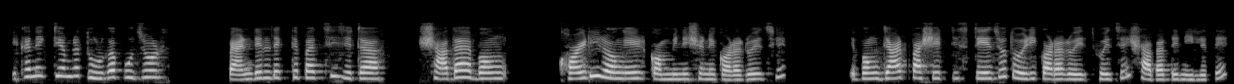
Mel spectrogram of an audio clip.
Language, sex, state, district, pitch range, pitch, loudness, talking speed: Bengali, female, West Bengal, Jhargram, 250-320 Hz, 275 Hz, -18 LUFS, 135 wpm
